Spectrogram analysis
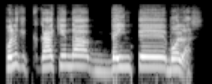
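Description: A man's voice: very high-pitched, no echo, clean studio sound. A young man, co-hosting a casual podcast chat, talking in crude slang and arguing his point. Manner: crude slang, fast, argumentative. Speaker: podcast co-host.

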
